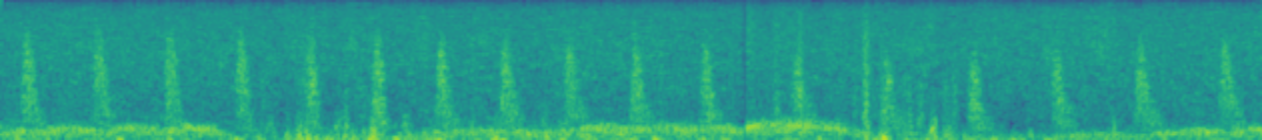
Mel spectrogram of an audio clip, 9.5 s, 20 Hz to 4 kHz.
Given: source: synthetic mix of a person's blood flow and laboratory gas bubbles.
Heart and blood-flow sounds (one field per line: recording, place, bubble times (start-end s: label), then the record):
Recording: Doppler ultrasound of blood flow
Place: subclavian vein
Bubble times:
no bubbles
From the record:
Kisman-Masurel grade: 000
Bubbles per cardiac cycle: 0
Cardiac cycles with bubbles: 0%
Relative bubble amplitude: no bubbles discernible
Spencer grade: 0 (complete lack of bubble signals)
